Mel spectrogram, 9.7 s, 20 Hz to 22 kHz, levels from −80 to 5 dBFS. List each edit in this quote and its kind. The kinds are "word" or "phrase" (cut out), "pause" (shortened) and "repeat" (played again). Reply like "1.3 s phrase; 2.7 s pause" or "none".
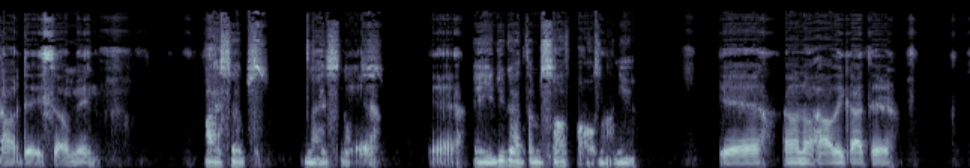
none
